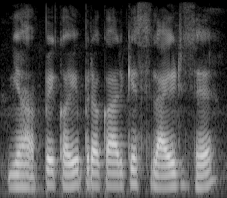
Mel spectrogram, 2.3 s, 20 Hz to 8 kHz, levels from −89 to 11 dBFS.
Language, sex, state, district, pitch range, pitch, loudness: Hindi, male, Maharashtra, Mumbai Suburban, 140-155 Hz, 145 Hz, -14 LUFS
